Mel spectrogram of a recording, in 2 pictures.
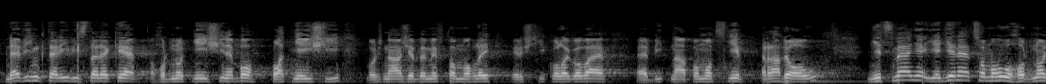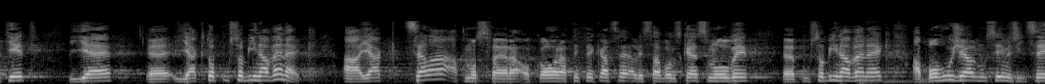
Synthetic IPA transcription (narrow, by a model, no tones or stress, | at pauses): nɛviːmkt̪ɛɾiːviːslɛdɛkjɛɦo̞dno̞t̪ɲɛjʃiːnɛbo̞plat̪ɲɛjʃiː | mo̞ʒnaːʒɛbɪmɪft̪o̞mːo̞ɦlɪɪɾʃciːko̞lɛɡo̞vɛːbiːt̪napo̞mo̞t͡sɲɪɾado̞wɲɪt͡smɛːɲɛjɛɟɪnɛːt͡so̞moɦuɦo̞dno̞cɪt̪ | jɛ | jakt̪o̞puːso̞biːnavɛnɛk | ʔajakt͡sɛlaːʔat̪mo̞sfɛːɾaʔo̞ko̞lo̞ɾat̪ɪfɪkat͡sɛlɪsabo̞nskɛːsmlowvɪpuːso̞biːnavɛnɛkʔabo̞ɦuʒɛlmusiːmriːt͡sɪ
